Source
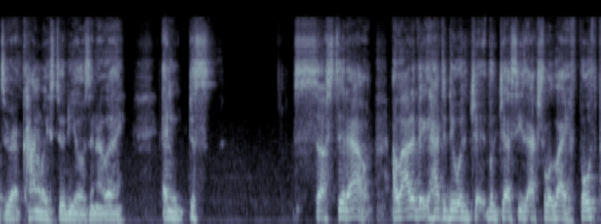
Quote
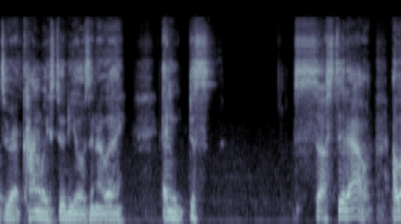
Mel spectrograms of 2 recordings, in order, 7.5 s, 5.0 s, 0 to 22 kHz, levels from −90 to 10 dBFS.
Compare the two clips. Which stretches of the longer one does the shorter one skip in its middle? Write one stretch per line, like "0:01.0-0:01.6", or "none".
none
